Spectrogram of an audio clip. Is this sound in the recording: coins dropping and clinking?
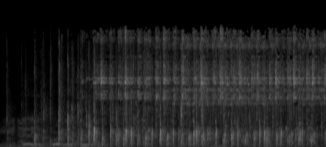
no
